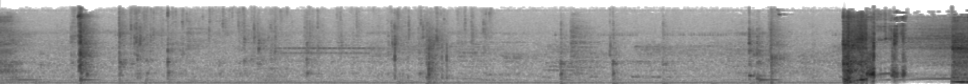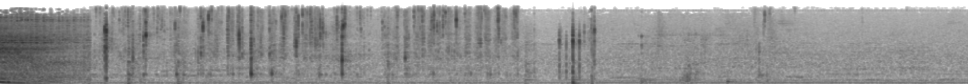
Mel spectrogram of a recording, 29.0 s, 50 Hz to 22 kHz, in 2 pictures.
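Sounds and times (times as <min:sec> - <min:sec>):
blender motor whirring: 0:12.7 - 0:15.9
spatula scraping glass jar: 0:20.3 - 0:22.3.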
